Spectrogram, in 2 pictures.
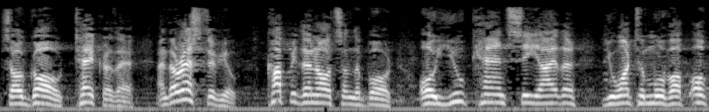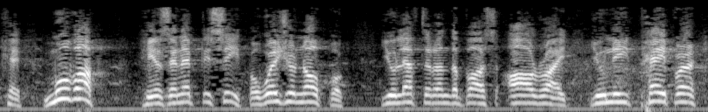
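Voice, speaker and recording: A harried Irish schoolteacher played by a man reading his story aloud pushes his voice high and loud. He is exasperated and pleading, with a bright, forceful edge as he questions his pupils. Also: animated, normal speed, heavily acted. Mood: frantic exasperation.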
